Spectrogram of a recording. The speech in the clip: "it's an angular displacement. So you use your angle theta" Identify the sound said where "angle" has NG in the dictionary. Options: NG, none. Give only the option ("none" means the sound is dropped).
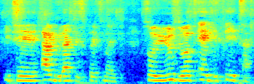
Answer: none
